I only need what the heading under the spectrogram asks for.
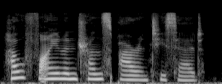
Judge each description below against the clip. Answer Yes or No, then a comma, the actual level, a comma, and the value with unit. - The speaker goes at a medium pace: Yes, average, 160 wpm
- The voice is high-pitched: Yes, high, 235 Hz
